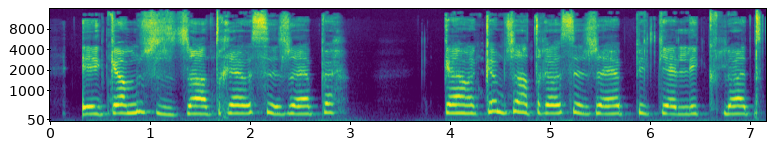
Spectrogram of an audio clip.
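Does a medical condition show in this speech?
Yes: Friedreich's ataxia; diagnosed at age 15, now age 30, progressive.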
